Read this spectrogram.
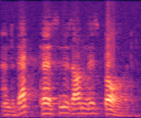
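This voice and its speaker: An actor playing a grave, firm, loyal board member in a radio drama, earnest and emphatic. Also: male voice, medium pitch, sing-song, a little slow. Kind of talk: British radio drama acting. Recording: thin, phone-like old radio recording.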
